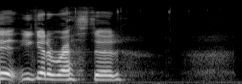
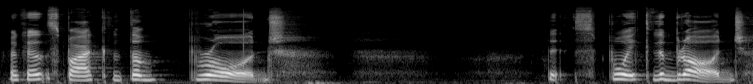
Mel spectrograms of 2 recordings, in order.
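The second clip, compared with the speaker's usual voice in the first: hammed-up, badly faked British accent; exaggerated mock British accent; horrible accent. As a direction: put on a terrible British accent, drawing out the words. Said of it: "that was a horrible accent".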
